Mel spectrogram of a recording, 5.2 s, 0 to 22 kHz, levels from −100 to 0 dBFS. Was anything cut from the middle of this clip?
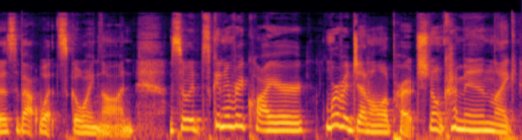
yes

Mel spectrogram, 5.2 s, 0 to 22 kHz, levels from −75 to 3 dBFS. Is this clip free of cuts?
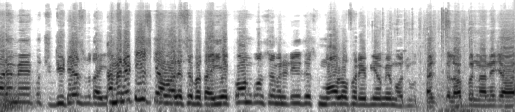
no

